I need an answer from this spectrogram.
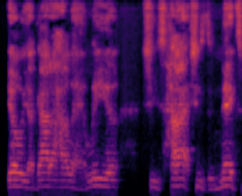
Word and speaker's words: Liyah: Right now, we're on the line with my homegirl, Liyah.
